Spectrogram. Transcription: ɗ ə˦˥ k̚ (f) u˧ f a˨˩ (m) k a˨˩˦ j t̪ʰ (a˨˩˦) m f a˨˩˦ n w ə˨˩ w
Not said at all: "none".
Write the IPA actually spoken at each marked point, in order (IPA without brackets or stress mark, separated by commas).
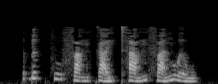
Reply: f, m, a˨˩˦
